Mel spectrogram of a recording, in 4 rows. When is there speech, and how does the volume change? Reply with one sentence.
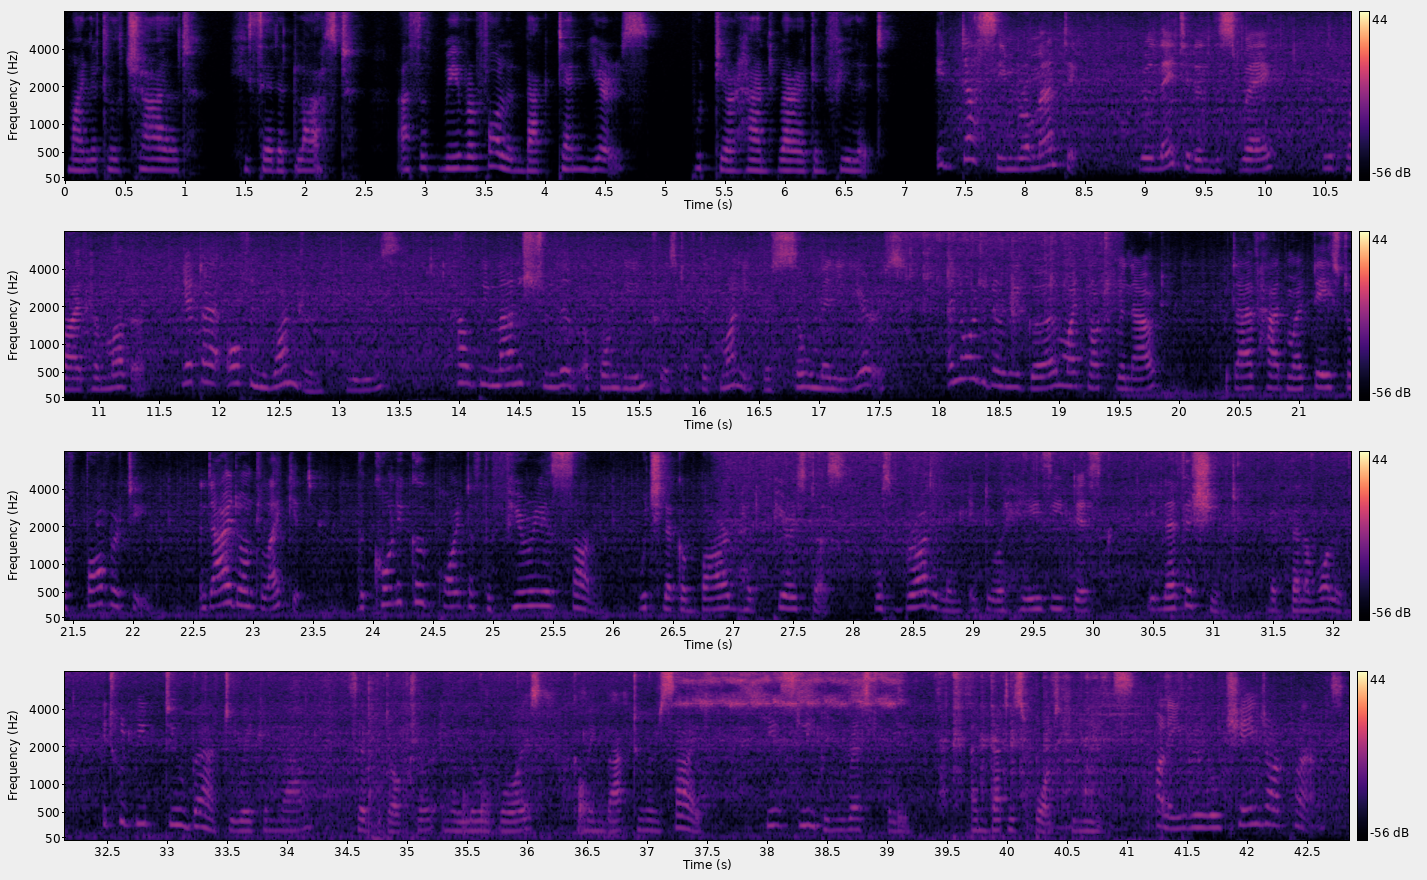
The speech can be heard from 0.0 to 42.8 s, at a steady volume.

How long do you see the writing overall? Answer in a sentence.
The writing can be heard for 8 seconds in total.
